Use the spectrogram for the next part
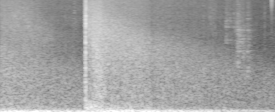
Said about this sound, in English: we'll just throw a nasty little rocket down there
